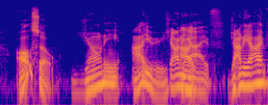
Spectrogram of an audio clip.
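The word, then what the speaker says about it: Jony Ive: Johnny Ive. Is that? That's how you say it.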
